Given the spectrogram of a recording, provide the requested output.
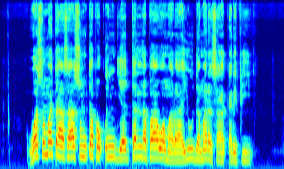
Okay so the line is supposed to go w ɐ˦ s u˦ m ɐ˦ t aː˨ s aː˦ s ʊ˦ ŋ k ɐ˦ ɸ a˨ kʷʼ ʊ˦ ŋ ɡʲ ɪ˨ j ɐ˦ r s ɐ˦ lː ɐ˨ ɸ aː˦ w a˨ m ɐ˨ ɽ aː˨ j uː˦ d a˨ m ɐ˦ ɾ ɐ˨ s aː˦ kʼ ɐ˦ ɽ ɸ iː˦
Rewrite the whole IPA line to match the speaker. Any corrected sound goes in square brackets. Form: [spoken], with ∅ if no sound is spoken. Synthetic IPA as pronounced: w ɐ˦ s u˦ m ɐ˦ t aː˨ s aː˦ s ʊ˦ ŋ k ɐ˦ ɸ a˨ kʷʼ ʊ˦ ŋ ɡʲ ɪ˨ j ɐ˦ r [t] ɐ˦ lː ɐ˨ ɸ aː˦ w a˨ m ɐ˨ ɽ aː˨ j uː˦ d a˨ m ɐ˦ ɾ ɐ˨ s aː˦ kʼ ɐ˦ ɽ ɸ iː˦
